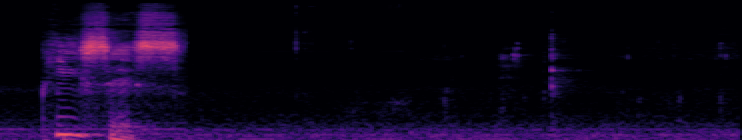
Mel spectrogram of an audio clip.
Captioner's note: chewing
